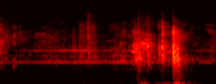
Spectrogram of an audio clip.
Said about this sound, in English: I might have to close my door.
